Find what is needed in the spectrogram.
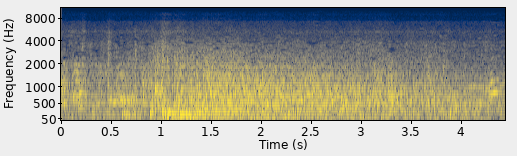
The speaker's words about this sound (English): Stun grenade explosions heralded balaclavaed figures in black abseiling down the walls. The elegant facade belched smoke as a well-planned operation was executed.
